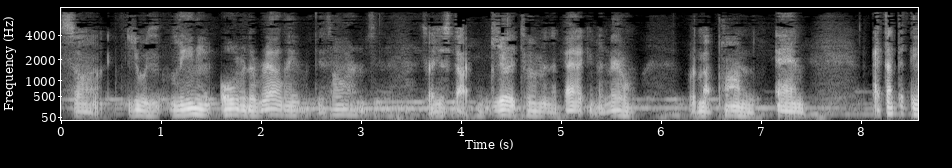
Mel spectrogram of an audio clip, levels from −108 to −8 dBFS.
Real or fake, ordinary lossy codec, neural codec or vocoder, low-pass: fake; MP3, 32 kbps; codec, 44.1 kHz, 2.6 kbps, DAC; 7.2 kHz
